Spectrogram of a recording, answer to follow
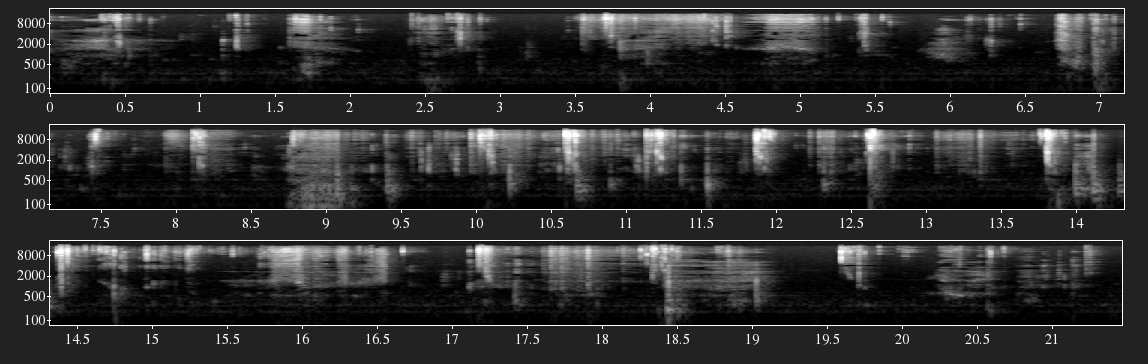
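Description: Chewing and wet mouth sounds close to a phone microphone: an irregular run of sharp clicks and crackles with no steady rhythm.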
